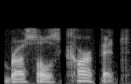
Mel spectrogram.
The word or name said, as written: Brussels carpet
